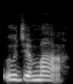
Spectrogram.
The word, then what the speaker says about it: Ujima: principle again Nia is that how do you pronounce it Dr Green no the fourth one is ujima ujima ujima ujama and ujima is cooperative economic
